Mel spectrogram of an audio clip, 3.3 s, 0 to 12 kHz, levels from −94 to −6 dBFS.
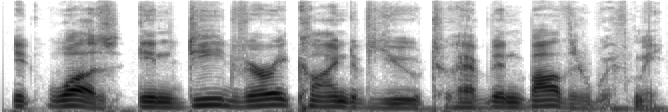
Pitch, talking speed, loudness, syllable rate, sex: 100 Hz, 235 wpm, -17 LUFS, 5.4 syllables/s, male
